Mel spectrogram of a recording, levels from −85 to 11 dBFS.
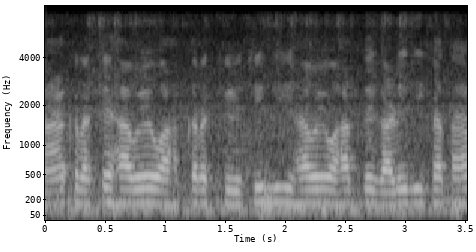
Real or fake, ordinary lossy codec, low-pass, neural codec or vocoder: real; none; 7.2 kHz; none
